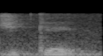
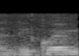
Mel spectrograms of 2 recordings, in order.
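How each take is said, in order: First: 'Quem' is said with a native Brazilian pronunciation. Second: 'Quem' is said with a foreign-sounding pronunciation. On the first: The speaker calls it right. "ela me explicou que se pronuncia como ah, de quem" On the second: The speaker calls it wrong. "eu pronunciava de quem como de quem"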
